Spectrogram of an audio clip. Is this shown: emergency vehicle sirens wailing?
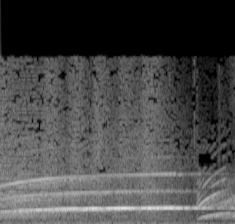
yes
